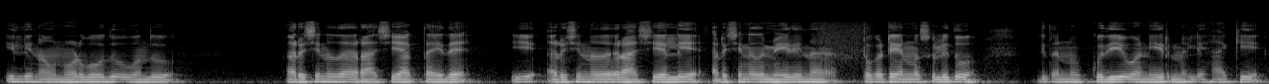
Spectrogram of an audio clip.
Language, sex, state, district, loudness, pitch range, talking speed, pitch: Kannada, male, Karnataka, Bellary, -25 LUFS, 110-115 Hz, 95 wpm, 115 Hz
